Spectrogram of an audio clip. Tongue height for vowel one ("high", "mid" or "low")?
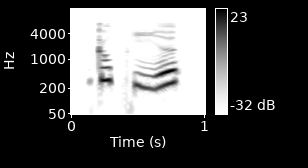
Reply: mid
